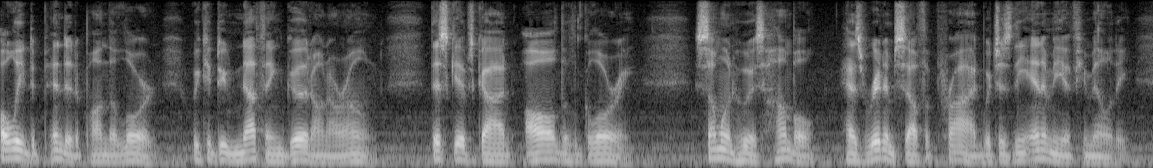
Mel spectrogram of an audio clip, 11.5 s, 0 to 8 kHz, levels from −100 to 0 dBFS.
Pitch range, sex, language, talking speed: 75-95 Hz, male, English, 175 wpm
